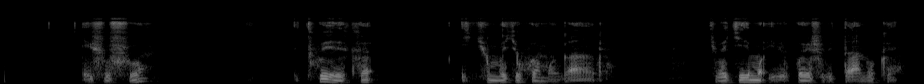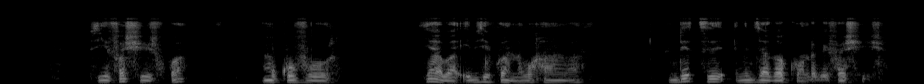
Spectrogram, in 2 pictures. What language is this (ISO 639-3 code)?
kin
